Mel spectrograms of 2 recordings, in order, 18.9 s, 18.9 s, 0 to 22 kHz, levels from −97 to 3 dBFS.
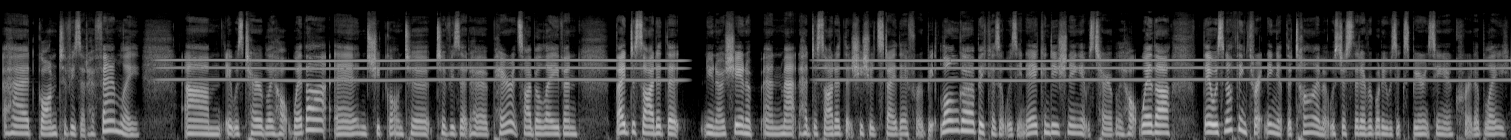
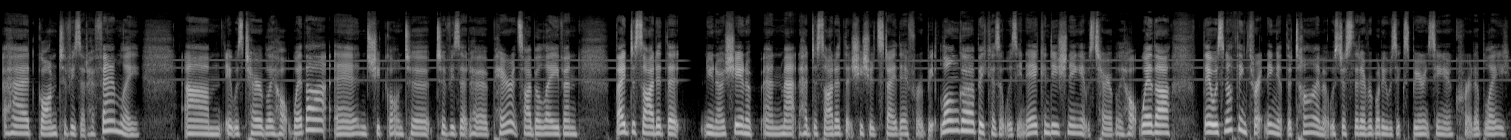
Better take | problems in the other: second | high-pitched whine; loud; from 2 to 8.5 s and from 10 s on; 3.5 kHz, 6 dB below the speech; faint in the second

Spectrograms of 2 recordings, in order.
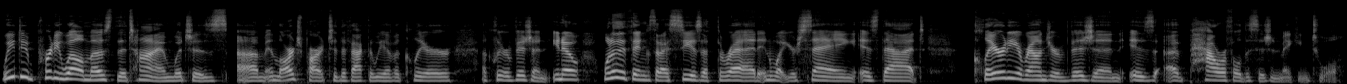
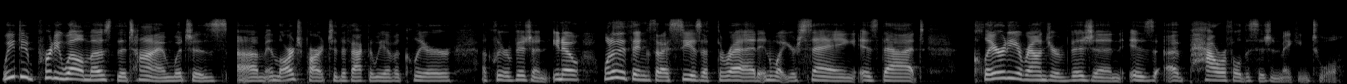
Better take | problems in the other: first | garbled, watery; slightly; nothing above 8 kHz

